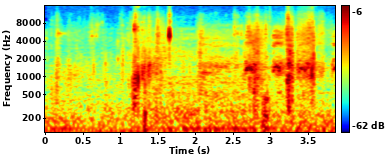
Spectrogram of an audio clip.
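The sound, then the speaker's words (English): A crow gives a few harsh, raspy caws outdoors, with soft footsteps crunching underneath and no one speaking. “And so while we were out and about, we were talking about all kinds of weird stuff, and there's a big bird. Oh, it's just a crow.”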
